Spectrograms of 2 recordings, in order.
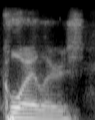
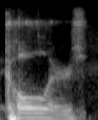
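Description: First: The first syllable sounds like 'coil'. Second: The first syllable sounds like 'coal'. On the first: The speaker calls it wrong. "not the Coilers" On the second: The speaker calls it right. "it's the Coilers, We're a coal town"

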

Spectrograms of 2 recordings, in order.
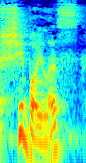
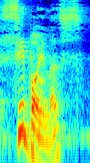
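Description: First: The word begins with an 'sh' sound. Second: The word begins with an 's' sound. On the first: "instead of" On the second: "it was very difficult for them to say the word, the letter sh, or the sound sh. When they would pronounce it, they would use the word s"

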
